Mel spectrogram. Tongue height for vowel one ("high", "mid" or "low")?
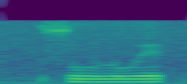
high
